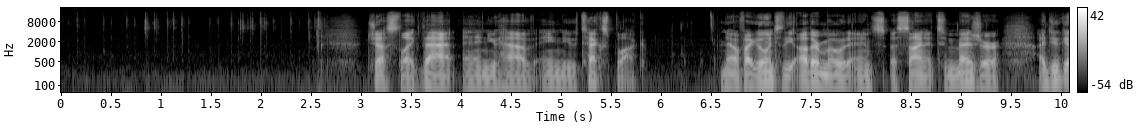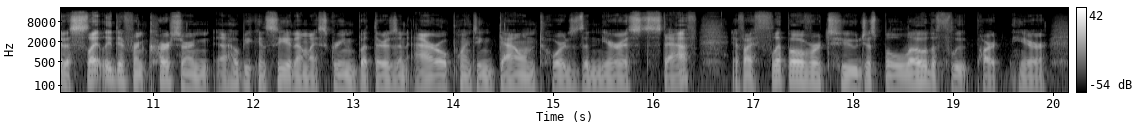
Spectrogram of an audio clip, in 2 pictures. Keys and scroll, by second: 0.0-3.1 typing.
